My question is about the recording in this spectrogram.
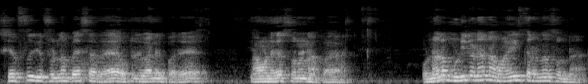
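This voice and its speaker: A man's voice: a little high, expressive, fast, mellow. A man arguing with his wife at home in an insistent, scolding way, repeating his points. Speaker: husband in a couple skit. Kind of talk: casual domestic argument. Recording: echoey room.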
